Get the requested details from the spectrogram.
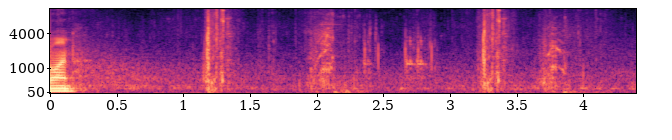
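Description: Footsteps crunch on rocky ground.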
